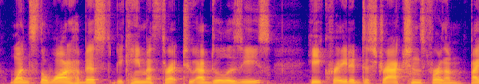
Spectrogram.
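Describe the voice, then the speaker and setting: Fairly quick and fairly even in intonation, a man talks with a bright, sharp tone. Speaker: film reviewer; university history student. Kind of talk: online video review.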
